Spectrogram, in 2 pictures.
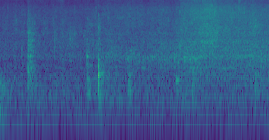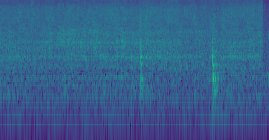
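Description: Chicken biryani stirred in a pot after mace, nutmeg and cardamom powder go in, a quiet steady frying hiss with scattered spoon clinks and scrapes, no voices.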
